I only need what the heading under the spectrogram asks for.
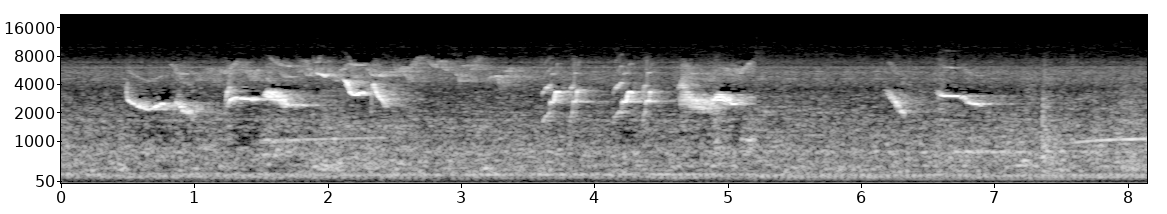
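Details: Grey-winged Blackbird singing cheerfully and tunefully among flowering foxgloves at a botanical collection in Jabbarkhet, Himalaya; rich whistled phrases with slurred falling and rising notes, given in bursts separated by short pauses, over faint steady background hiss.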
